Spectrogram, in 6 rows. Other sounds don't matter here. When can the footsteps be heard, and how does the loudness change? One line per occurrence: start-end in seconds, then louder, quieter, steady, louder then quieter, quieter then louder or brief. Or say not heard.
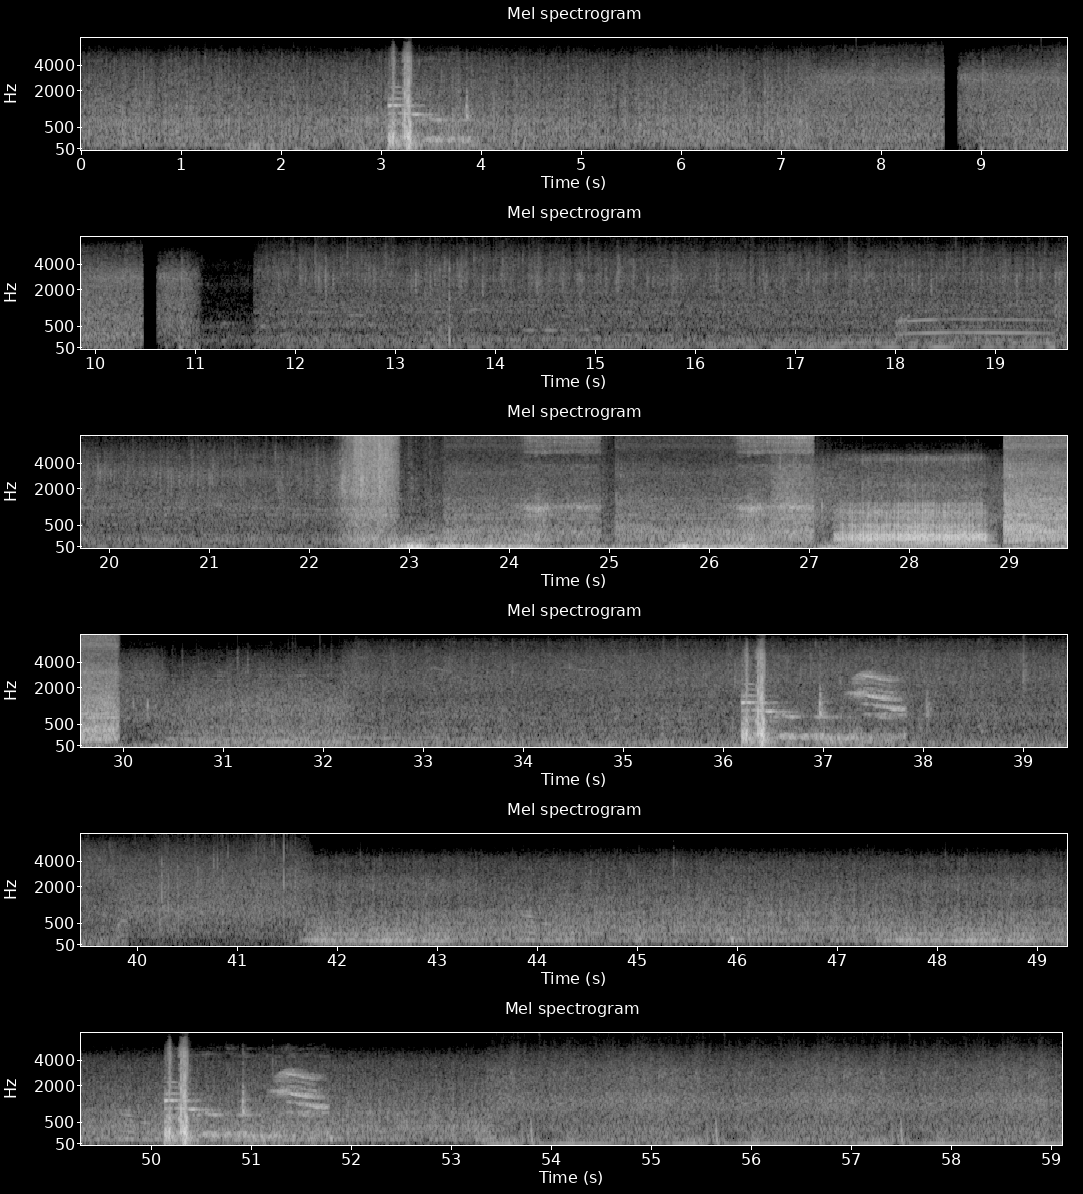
not heard.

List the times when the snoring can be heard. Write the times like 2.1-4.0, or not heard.
23.3-30.0.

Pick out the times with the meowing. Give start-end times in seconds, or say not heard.
3.0-4.0, 36.1-37.9, 50.1-51.8.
